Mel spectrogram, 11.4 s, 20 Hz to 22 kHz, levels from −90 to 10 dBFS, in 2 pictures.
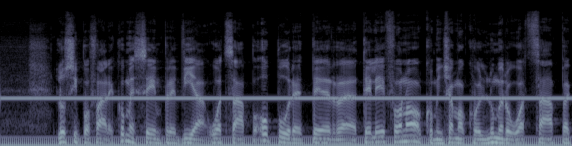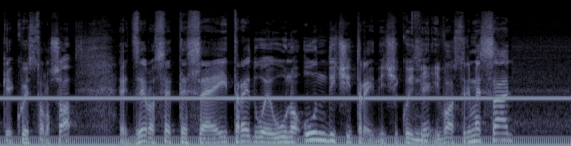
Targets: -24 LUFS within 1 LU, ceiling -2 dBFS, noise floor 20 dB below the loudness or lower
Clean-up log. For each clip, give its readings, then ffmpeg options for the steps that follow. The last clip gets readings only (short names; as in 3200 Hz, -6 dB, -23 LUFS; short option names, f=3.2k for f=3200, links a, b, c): hum 50 Hz; harmonics up to 250 Hz; hum level -32 dBFS; steady tone 1400 Hz; tone level -33 dBFS; loudness -29.0 LUFS; peak -13.5 dBFS; loudness target -24.0 LUFS
-> -af "bandreject=f=50:t=h:w=4,bandreject=f=100:t=h:w=4,bandreject=f=150:t=h:w=4,bandreject=f=200:t=h:w=4,bandreject=f=250:t=h:w=4"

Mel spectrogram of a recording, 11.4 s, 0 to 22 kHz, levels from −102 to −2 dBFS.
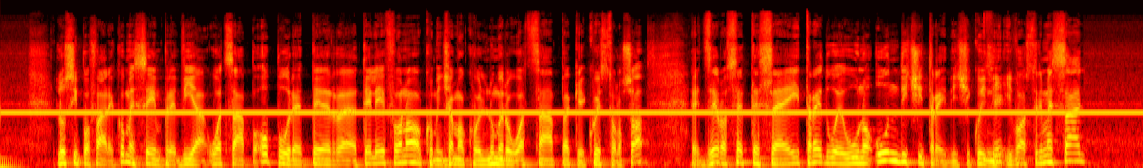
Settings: hum none; steady tone 1400 Hz; tone level -33 dBFS
-> -af "bandreject=f=1.4k:w=30"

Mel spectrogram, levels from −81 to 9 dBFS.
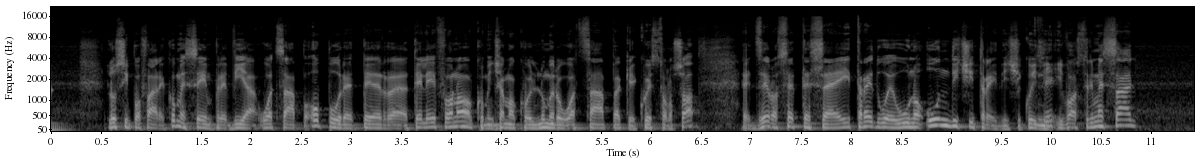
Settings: steady tone none; loudness -31.0 LUFS; peak -15.5 dBFS; loudness target -24.0 LUFS
-> -af "volume=7dB"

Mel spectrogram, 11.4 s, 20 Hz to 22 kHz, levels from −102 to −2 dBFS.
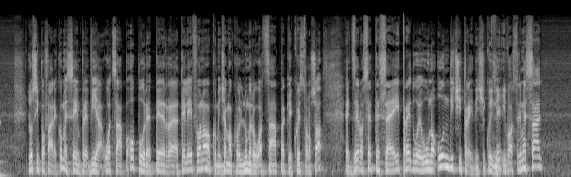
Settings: loudness -24.0 LUFS; peak -8.5 dBFS; noise floor -48 dBFS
